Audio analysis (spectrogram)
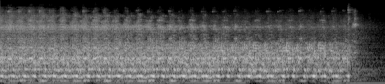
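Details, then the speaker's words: Big-turbo Nissan RB20 with a new cam angle sensor fitted: steady starter cranking for about 3.5 s that never fires. Owner suspects power loss at injectors and CAS from a wiring-harness short, or possibly a low battery. "unfortunately that did not work and that is with the new cam angle sensor not being old one"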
